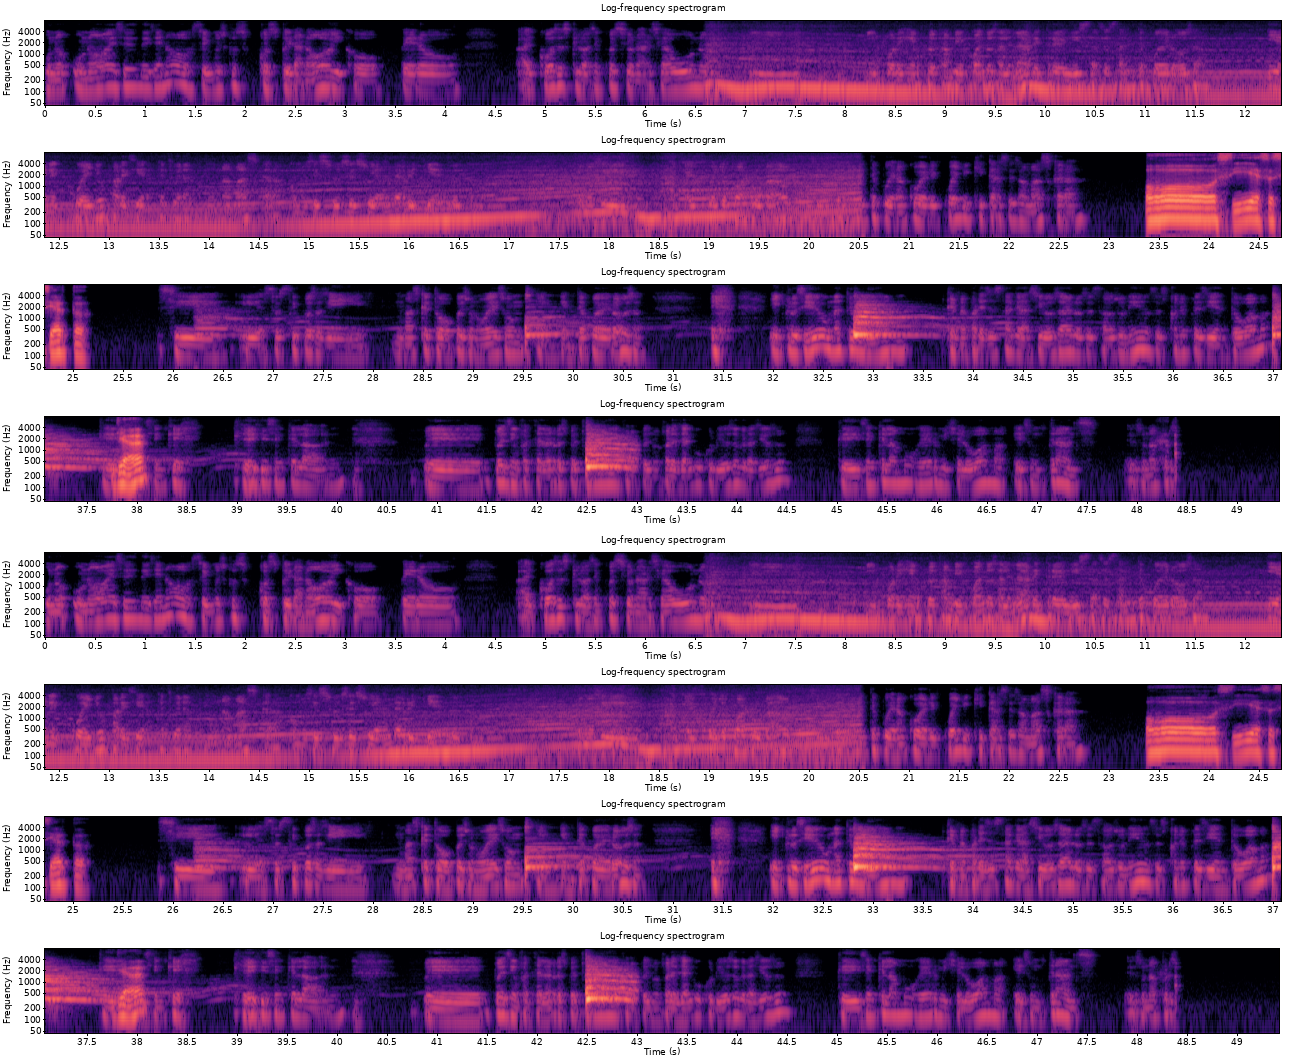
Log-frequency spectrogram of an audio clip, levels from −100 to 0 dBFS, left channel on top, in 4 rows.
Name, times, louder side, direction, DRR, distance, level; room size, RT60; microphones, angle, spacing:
voice 1, 0.0-4.4 4.7-7.7 8.2-11.7 12.2-16.9 17.3-18.4 18.7-22.8 23.9-24.1 25.8-33.4 33.7-37.0 37.6-38.6 39.0-40.5 40.9-44.7 45.0-47.6 47.9-48.4, right 1 dB, 25° right, 1.8 m, -49 dB
sound 1, 6.6-20.5, left 1 dB, 10° right, 1.3 m, -45 dB
voice 2, 23.4-25.1 37.8-38.1, left 5 dB, 65° left, 0.4 m, -30 dB
sound 2, 26.2-27.1 27.6-27.7 29.5-30.4 32.8-34.4 37.0-38.3 42.5-43.0, right 3 dB, 55° right, 1.2 m, -35 dB
3.4 x 2.2 x 2.7 m
head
